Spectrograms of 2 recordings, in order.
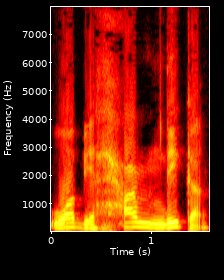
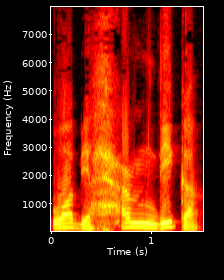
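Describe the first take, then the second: The two takes are said the same way.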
